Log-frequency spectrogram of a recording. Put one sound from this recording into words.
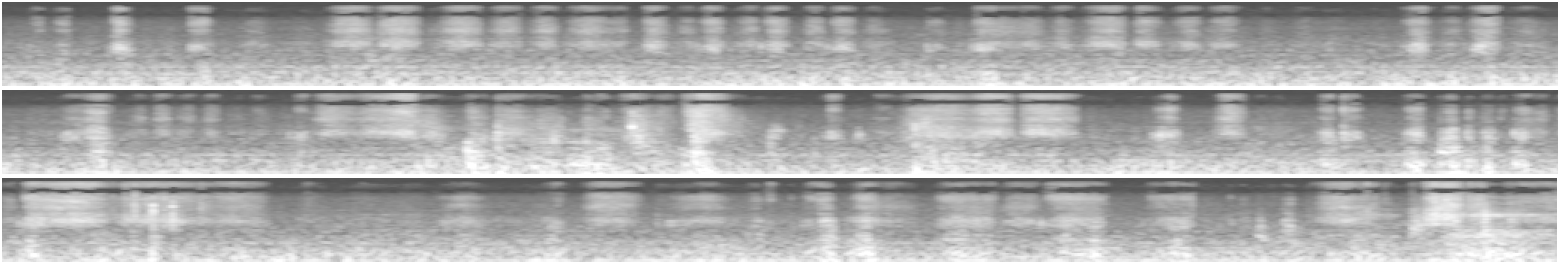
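A pen scratches and scrapes across paper in quick strokes.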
